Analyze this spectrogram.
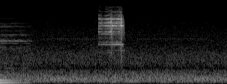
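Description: A short menu click sounds as a page turns.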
